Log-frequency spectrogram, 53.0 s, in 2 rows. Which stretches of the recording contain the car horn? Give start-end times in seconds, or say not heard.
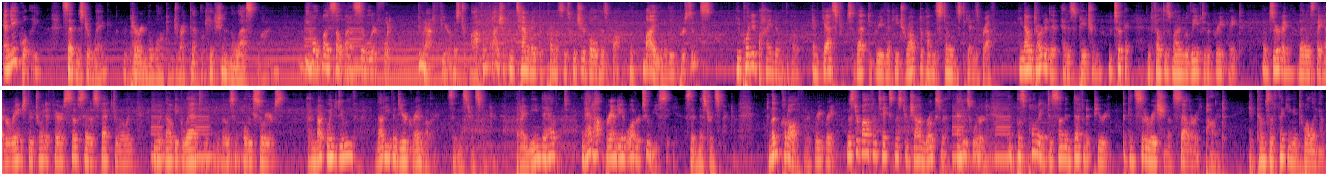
6.0-7.4, 29.4-31.4, 45.5-47.5.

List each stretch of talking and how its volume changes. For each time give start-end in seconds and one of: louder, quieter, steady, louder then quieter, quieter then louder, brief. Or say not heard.
0.0-52.9 steady.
